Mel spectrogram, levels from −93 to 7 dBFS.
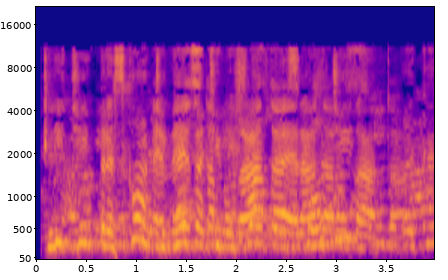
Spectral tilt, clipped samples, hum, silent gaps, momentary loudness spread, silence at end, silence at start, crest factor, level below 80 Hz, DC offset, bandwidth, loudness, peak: -3 dB/octave; under 0.1%; none; none; 6 LU; 0 s; 0.05 s; 16 dB; -56 dBFS; under 0.1%; 12 kHz; -16 LUFS; -2 dBFS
